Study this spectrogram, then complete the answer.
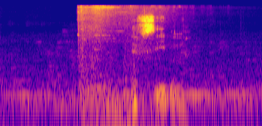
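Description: A sliding door opens with a hiss.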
